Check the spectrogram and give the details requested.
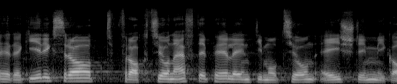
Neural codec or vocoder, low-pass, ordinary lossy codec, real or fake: none; 14.4 kHz; none; real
